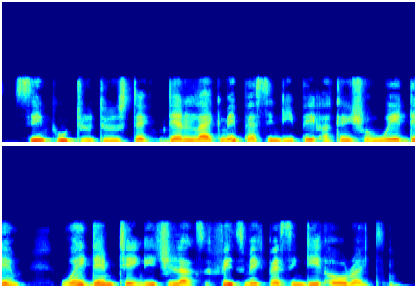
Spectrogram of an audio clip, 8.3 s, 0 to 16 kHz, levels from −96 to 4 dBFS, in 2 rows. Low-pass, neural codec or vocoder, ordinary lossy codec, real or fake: 7.2 kHz; codec, 16 kHz, 1 kbps, X-Codec, WavLM features, trained on Multilingual LibriSpeech; none; fake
